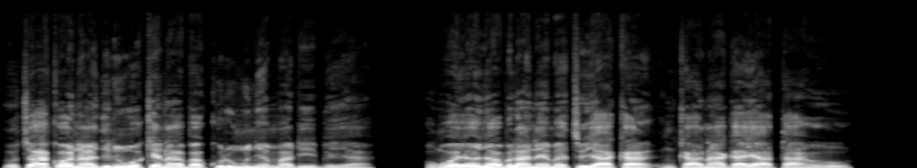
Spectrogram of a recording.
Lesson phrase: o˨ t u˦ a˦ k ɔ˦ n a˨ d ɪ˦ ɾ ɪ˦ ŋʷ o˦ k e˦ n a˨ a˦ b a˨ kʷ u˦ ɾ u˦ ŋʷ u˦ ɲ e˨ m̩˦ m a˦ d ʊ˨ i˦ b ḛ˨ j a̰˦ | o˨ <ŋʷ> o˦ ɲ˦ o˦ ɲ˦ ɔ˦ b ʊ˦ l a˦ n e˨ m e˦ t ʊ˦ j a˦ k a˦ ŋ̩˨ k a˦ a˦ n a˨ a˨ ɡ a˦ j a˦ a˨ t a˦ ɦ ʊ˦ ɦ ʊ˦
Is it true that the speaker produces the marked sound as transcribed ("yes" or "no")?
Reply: yes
